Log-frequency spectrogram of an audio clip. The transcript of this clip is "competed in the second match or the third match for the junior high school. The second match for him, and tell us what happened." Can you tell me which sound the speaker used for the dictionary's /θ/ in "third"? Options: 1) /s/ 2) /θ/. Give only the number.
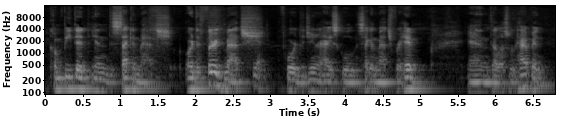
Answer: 2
